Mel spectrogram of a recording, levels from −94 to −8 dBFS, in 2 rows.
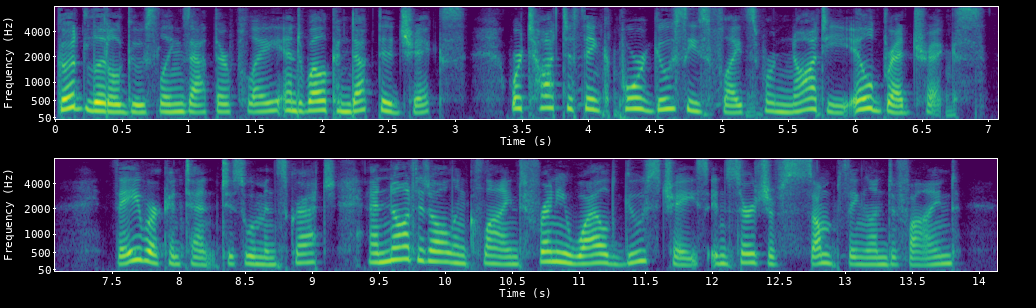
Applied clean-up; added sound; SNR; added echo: none; none; none; none.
